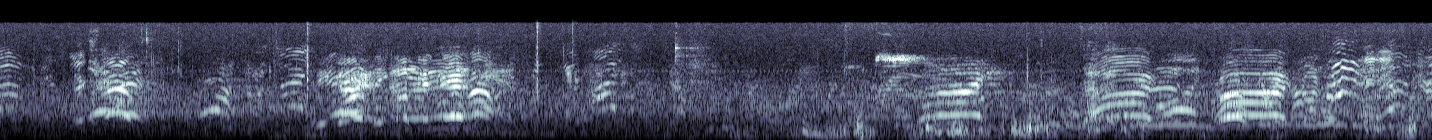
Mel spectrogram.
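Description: Lacrosse players and sideline spectators shouting and calling out, several voices overlapping.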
